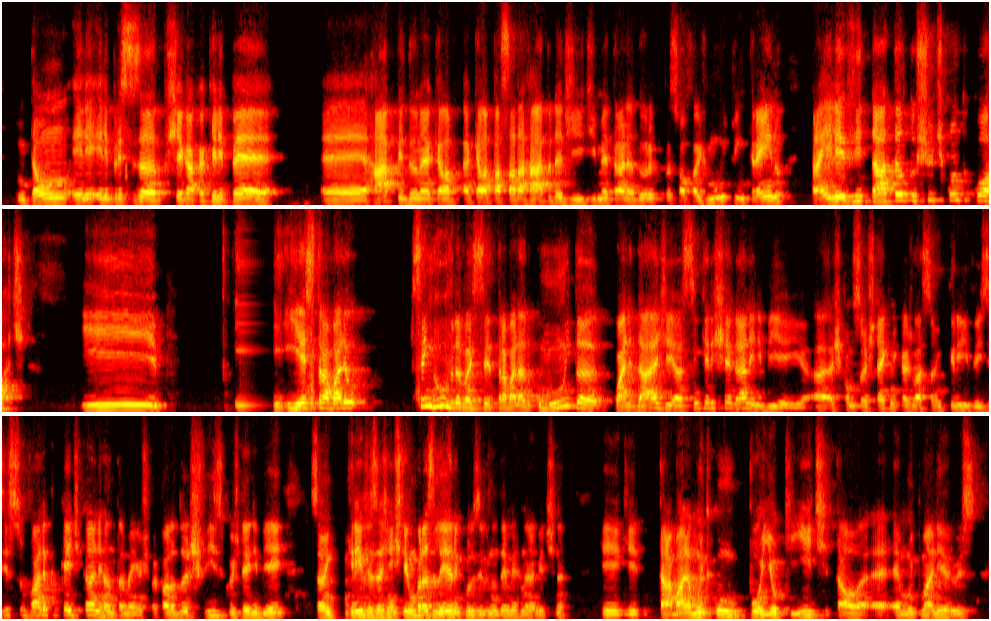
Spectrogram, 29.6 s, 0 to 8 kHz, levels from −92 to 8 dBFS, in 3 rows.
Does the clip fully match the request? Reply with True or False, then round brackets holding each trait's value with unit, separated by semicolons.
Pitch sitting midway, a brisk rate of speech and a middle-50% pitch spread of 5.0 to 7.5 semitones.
True (165 Hz; 195 wpm; 5.5 semitones)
